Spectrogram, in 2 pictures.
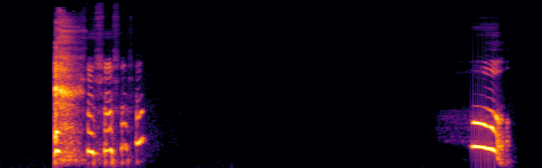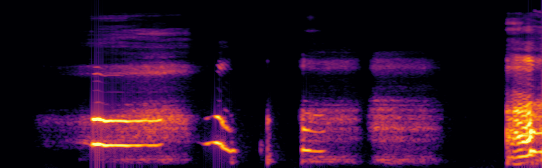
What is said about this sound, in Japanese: ごめんなさい。私、あくび。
